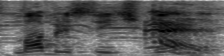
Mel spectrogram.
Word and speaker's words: Mobile Suit Gundam: Mobile Suit Gundam. Falei certo, gente? Mobile Suit é, Gundam? – É. Tá certo.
